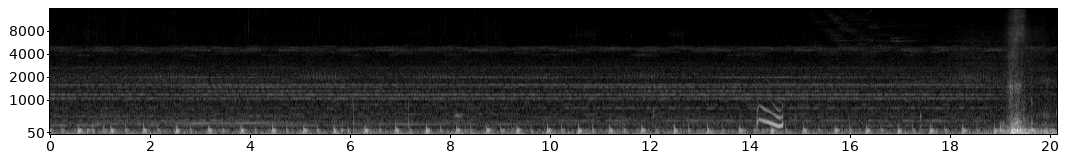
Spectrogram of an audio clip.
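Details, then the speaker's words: A person's own heartbeat picked up by a microphone held under their shirt against the chest: steady, regular low heart thumps with a constant electrical hum behind them. "That's what I get for trying to put, like, try to put the mic, like, for y'all to hear my heartbeat."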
